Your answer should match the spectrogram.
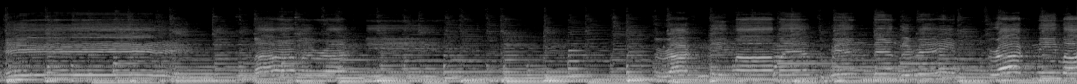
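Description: Cross-tuned fiddle playing a bluegrass instrumental break full of sliding notes, over a guitar and banjo backing with a steady bass.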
